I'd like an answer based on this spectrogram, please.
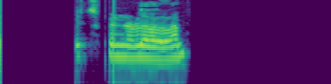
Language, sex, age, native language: Icelandic, male, 12, Icelandic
